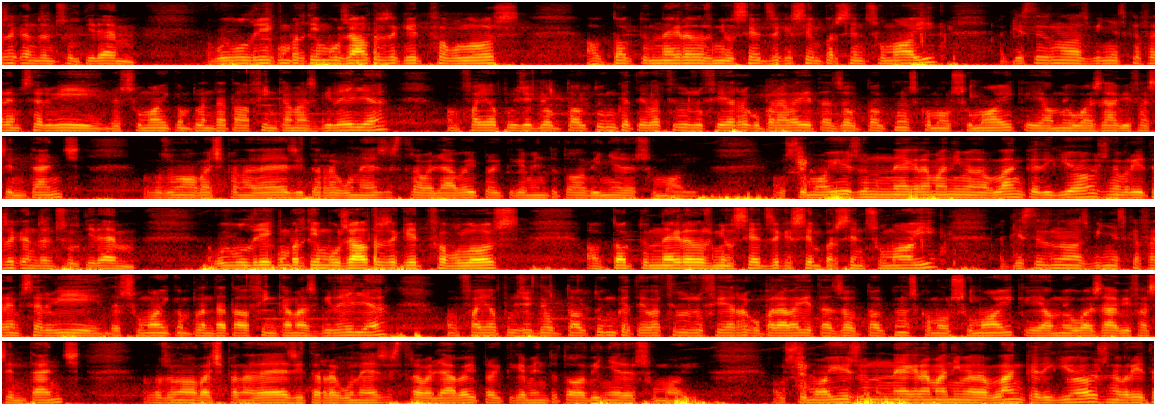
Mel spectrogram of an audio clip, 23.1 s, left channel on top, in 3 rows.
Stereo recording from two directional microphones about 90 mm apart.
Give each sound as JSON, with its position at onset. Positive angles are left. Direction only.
{"t": 0.0, "sound": "speech", "side_deg": -40}
{"t": 4.0, "sound": "speech", "side_deg": -60}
